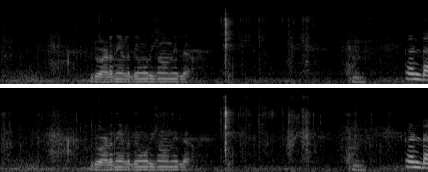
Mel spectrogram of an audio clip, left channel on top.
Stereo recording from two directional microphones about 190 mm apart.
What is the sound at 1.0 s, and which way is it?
Speech, 5° left (ahead or behind).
